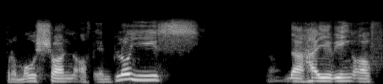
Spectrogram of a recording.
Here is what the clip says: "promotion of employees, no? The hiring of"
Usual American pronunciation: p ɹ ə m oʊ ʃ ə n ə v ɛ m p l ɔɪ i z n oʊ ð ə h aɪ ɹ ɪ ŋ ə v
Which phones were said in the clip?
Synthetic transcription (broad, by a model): p ɹ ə m oʊ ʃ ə n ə f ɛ m p l ɔɪ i s n oʊ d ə h aɪ ɹ ɪ ŋ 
